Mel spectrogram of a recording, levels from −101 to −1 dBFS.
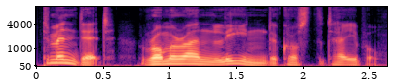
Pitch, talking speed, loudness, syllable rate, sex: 120 Hz, 180 wpm, -19 LUFS, 5.4 syllables/s, male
